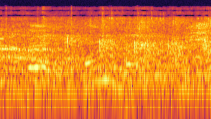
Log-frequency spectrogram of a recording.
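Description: Indoor hall hubbub of overlapping voices, with scattered sharp clicks of table tennis balls striking tables and bats.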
